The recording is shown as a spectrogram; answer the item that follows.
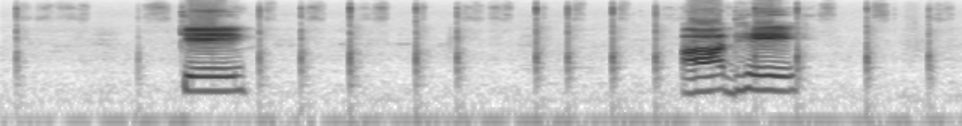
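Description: A pen scratches out a quadratic equation by hand in sharp, rhythmic strokes and taps, close and clear, while someone speaks briefly in Hindi twice between the strokes.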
